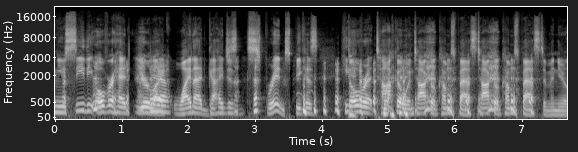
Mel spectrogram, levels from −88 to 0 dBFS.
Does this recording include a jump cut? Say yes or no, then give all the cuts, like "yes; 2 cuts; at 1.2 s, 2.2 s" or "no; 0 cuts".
yes; 4 cuts; at 1.1 s, 2.0 s, 4.4 s, 6.3 s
